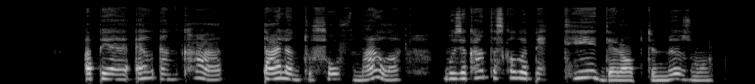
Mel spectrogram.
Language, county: Lithuanian, Kaunas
